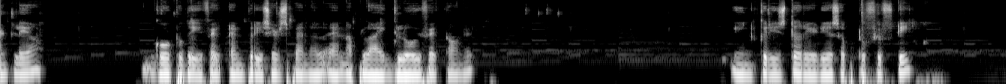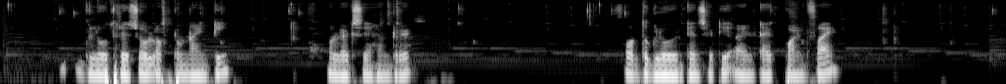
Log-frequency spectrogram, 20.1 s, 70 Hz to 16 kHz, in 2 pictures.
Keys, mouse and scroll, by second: 1.8 ctrl+a, 2.8-4.2 typing, 5.2 click, 7.6 click, 9.0 Return, 10.6 click, 12.0 Return, 12.9 click, 14.6 Return, 16.1 click, 17.8 Return, 18.7 space, 19.9 click.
